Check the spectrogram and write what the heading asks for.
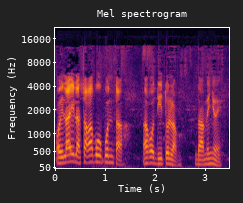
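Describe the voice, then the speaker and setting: A man from the Philippines streams a mobile game, narrating each play with teasing, excitable banter. His voice sits fairly high, and the audio is muffled and lo-fi. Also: a little fast. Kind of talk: casual live gameplay commentary.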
